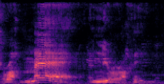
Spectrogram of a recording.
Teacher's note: Ma is a syllable, and then the noon goes and connects with the next word.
